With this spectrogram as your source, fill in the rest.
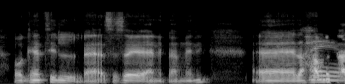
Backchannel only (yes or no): yes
